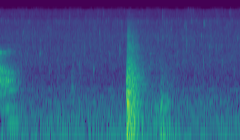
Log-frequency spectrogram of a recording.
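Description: Flour-coated chicken drumsticks shallow-frying in rapeseed oil in a frying pan, a steady sizzle. A single sharp thump comes a little past halfway, with a softer one just after.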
